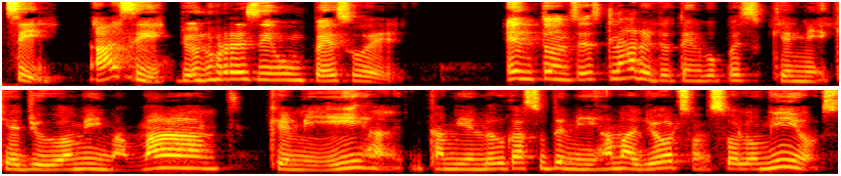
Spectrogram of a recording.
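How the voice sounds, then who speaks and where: Fairly high in pitch with ordinary pitch variation, a woman speaks in an ordinary speaking voice. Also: fairly slow pace. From Colombia, Mariquita, Tolima. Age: 30s. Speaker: interviewee, house cleaner. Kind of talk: interview storytelling.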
